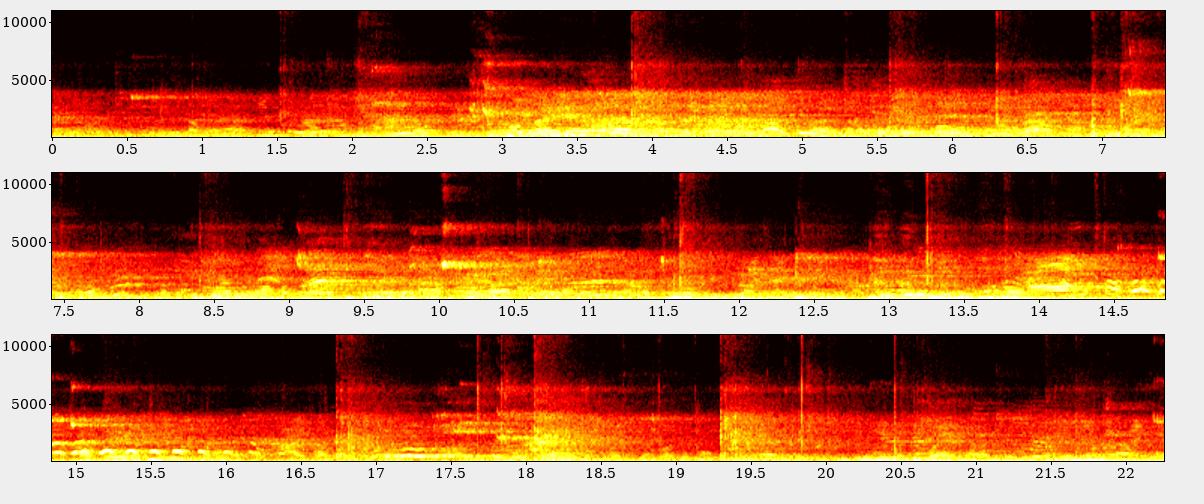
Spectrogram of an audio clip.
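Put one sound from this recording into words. Paddles hit a ball with sharp pops in a large echoing gym.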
